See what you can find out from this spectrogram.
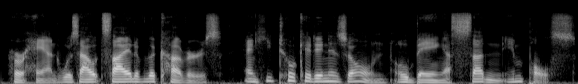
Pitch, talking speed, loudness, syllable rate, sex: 105 Hz, 185 wpm, -21 LUFS, 4.8 syllables/s, male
